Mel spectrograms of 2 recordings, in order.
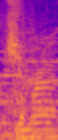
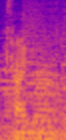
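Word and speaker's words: Chimera: fight another Kimera some some people pronounce it chimra I pronounce it kimra I don't know what's appropriate what's correct but kimra sounds cool looks like we're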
